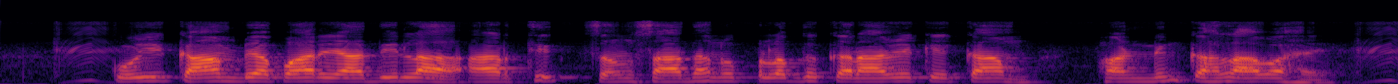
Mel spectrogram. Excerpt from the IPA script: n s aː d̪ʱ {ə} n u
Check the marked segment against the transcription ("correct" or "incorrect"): correct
